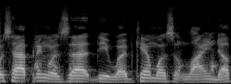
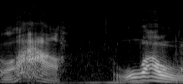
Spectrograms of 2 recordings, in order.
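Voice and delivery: drawn-out wow, voice cracking. While building with signs to block water, surprised, voice cracking. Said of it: "Voice crack".

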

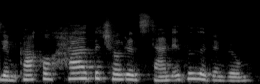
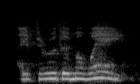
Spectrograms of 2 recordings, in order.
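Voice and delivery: soft hushed whisper; 3 semitones higher than usual. She answers a whispered question while officers search the house: whispered back. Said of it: "she whispered back".

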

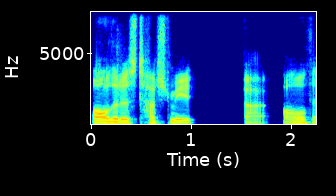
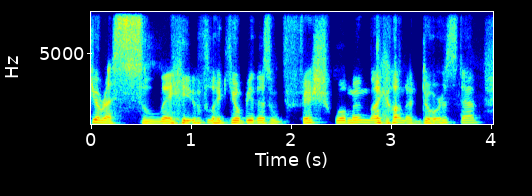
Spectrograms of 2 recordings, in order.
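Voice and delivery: high, play-acted, scornful, disdainful contempt; 7 semitones higher than usual. Retelling what a man said to a woman, mock-contemptuous retelling. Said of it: "he's almost saying it like very contemptuously".

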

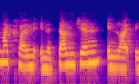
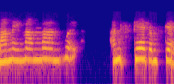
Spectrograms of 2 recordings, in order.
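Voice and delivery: mock terrified little child, high frightened scream; 7 semitones higher than usual. Retelling a dream where the son screamed for his mum: imitating a scared screaming child. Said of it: "He started screaming".

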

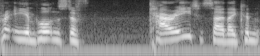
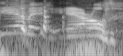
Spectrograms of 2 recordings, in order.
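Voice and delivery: put-on high, soft, scolding elderly New York voice.

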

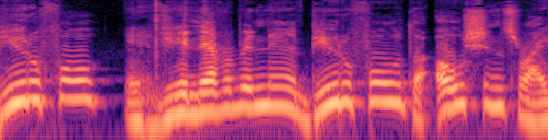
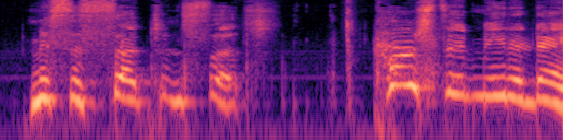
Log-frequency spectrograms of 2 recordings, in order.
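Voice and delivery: put-on high, tearful, inconsolable crying child voice; 9 semitones higher than usual. Retelling her grandchild's words after getting off the bus: imitating a child crying. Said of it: "she was inconsolable".

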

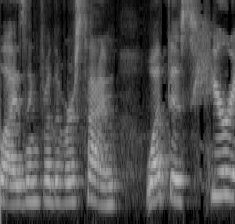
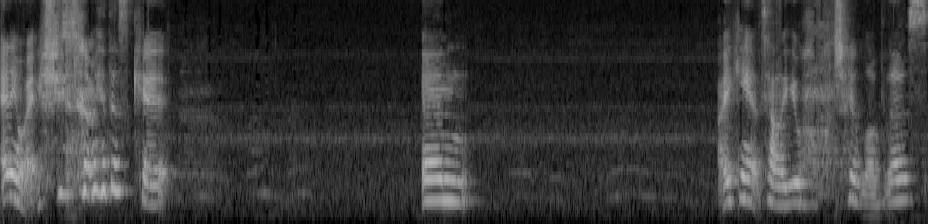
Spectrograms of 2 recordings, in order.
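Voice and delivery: emotion barely held in check. Talking about a kit someone sent her, holding back emotion. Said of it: "I'm trying not to get emotional".

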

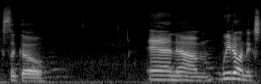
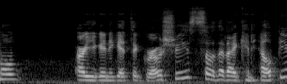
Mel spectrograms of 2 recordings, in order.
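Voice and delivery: usual speaking voice

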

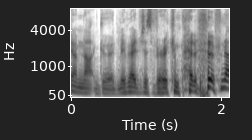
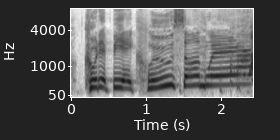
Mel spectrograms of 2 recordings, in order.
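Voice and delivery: exaggerated, slow, loud, very high obnoxious tourist voice; 13 semitones higher, 5 dB louder than usual. Retelling talking to non-English speakers in an escape room: imitating own exaggerated obnoxious tourist talk. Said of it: "obnoxious tourist thing".

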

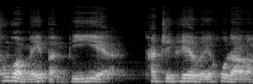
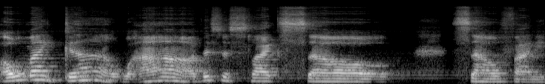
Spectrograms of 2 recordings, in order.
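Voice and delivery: exaggerated California girl accent, drawn-out "so". Describing a california girl vibe, in an exaggerated california girl accent. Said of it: "就是加州那种腔调，那个加州女孩那种腔调".

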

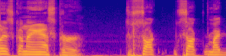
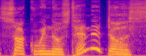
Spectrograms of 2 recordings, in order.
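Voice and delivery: silly put-on voice with big swooping pitch swings; 2 semitones higher than usual. Answering Cortana's bad Yoda voice, the speaker does his own Yoda impression. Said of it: "combat her shitty Yoda impersonation with my own".

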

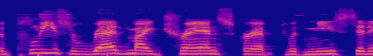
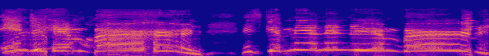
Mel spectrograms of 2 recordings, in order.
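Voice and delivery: put-on, reenacted screaming, much higher pitch; 13 semitones higher, 4 dB louder than usual. Recounting being handcuffed by police at a college stadium, reenacting their own screaming. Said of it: "I started screaming".

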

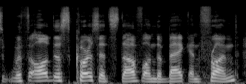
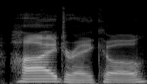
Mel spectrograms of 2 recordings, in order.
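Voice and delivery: mock-depressed voice, much lower pitch; 5 semitones lower than usual. Retelling how they greeted a guy, acting out a depressed voice. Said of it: "I said in a depressed voice".

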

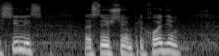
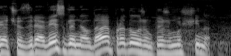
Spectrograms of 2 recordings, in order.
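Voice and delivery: ordinary talk

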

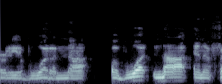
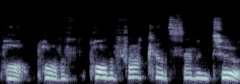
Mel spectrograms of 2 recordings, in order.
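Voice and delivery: gentle, coaxing tone, very high-pitched; 11 semitones higher than usual. Imitating a coach bringing up the foul count: imitating a coach's soft tone. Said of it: "if he comes at me in a soft tone like that".

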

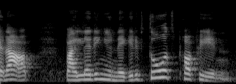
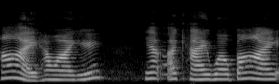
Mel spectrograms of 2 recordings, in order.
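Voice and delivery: mock dry, formal delivery; 2 semitones higher than usual. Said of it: "it's dry and it's formal".

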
